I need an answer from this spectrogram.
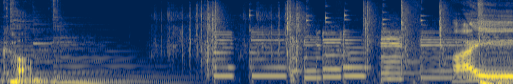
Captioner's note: paper rustles; upbeat music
